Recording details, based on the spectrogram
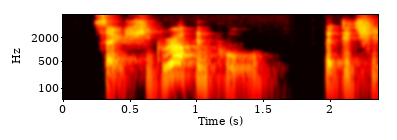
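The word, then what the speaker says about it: Poole: of the town is pool like swimming pool or pool table the pronunciation is the same the spelling is a little bit different we have an extra e on the name of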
